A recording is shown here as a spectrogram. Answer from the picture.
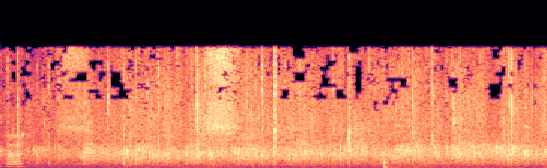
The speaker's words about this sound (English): You know, like, yeah, you can applaud as much as you guys want.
